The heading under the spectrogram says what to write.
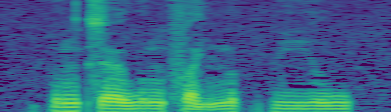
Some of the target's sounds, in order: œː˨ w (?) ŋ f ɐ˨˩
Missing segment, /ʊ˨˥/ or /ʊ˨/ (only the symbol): ʊ˨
